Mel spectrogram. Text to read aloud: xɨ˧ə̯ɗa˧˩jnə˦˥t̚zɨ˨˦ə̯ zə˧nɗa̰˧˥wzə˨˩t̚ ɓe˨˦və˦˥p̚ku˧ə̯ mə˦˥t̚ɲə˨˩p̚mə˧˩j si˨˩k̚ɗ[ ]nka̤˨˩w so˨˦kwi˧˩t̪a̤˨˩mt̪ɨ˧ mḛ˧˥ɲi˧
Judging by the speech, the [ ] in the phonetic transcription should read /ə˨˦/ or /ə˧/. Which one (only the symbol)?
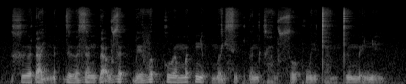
ə˧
